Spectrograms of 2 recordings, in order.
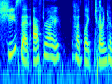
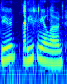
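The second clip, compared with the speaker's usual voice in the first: ordinary delivery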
